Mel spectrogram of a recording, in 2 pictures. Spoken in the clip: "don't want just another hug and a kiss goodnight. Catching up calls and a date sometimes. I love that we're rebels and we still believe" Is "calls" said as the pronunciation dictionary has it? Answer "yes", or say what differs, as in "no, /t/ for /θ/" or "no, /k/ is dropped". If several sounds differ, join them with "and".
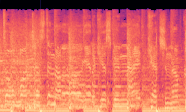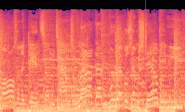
yes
